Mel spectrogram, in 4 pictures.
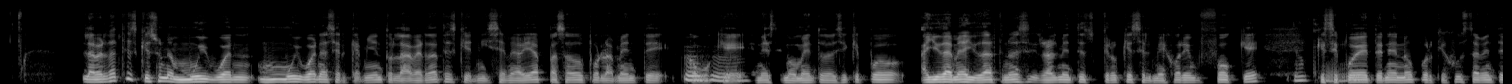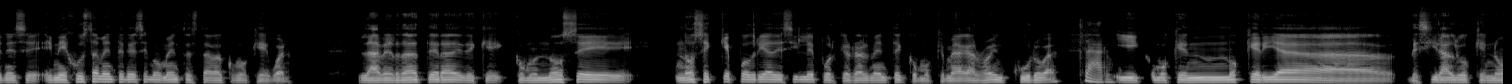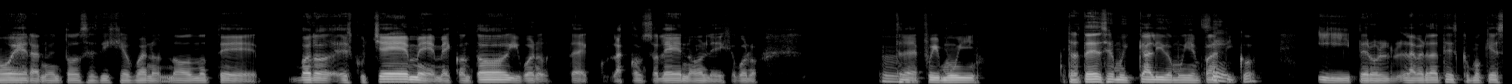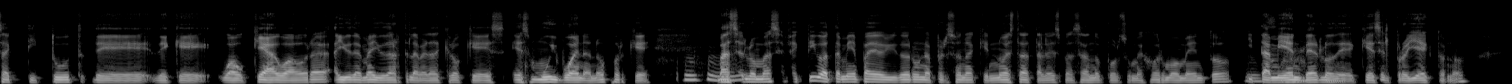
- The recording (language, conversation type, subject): Spanish, advice, ¿Cómo puedo rechazar tareas extra sin dañar mi relación con el equipo?
- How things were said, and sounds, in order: tapping; distorted speech; swallow; other background noise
